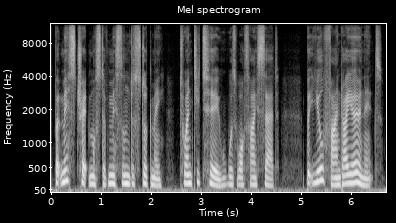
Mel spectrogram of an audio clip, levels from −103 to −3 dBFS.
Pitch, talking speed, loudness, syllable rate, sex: 165 Hz, 170 wpm, -18 LUFS, 4.0 syllables/s, female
